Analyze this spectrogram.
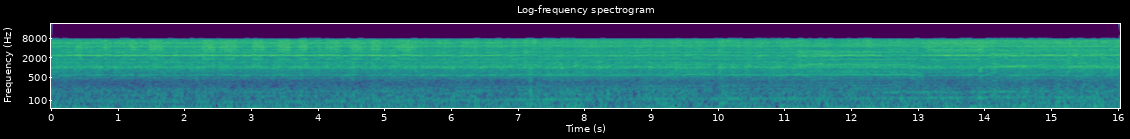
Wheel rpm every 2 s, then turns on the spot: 160, 160, 160, 160, 160, 160, 160, 150.
none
